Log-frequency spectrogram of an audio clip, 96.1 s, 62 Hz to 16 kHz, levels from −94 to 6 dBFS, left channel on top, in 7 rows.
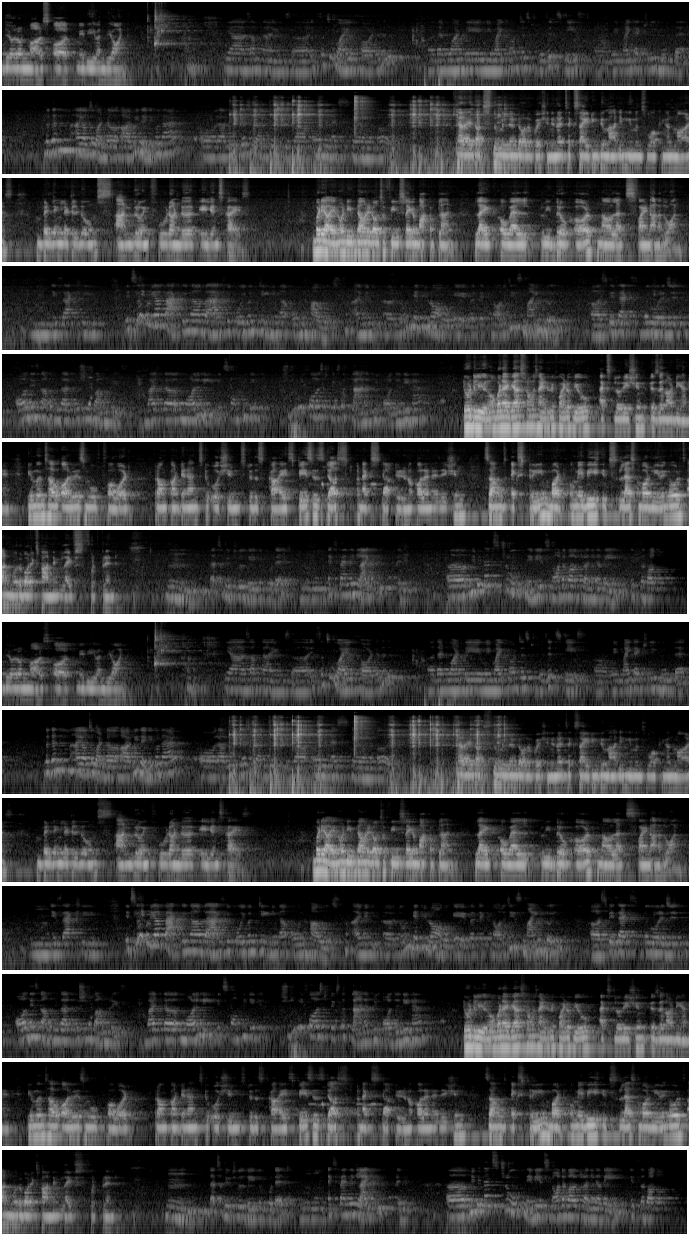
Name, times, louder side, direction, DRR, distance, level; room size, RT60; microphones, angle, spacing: voice 1, 0.0-2.5 3.1-3.2 22.8-27.7 28.2-32.3 33.7-36.5 36.9-41.1 64.2-68.8 69.2-71.3 71.8-78.0 78.4-84.7, left 4 dB, 70° left, 0.8 m, -33 dB
sound 1, 3.0-4.8 6.0-7.6, left 2 dB, 5° left, 1.8 m, -50 dB
voice 2, 3.6-7.8 8.5-11.6 11.8-13.7 14.6-17.3 17.6-21.5 41.8-43.1 43.4-52.5 53.0-54.9 55.2-57.3 57.8-60.2 60.5-63.4 74.8-75.5 75.8-76.1 85.7-88.1 88.4-90.5 91.3-95.5, right 1 dB, 70° right, 5.6 m, -51 dB
sound 2, 18.3-20.2 20.8-20.9 21.5-23.9, right 6 dB, 40° right, 1.6 m, -34 dB
28.0 x 22.0 x 6.6 m
head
